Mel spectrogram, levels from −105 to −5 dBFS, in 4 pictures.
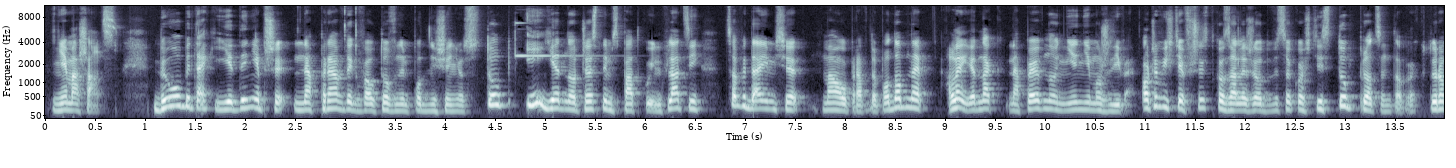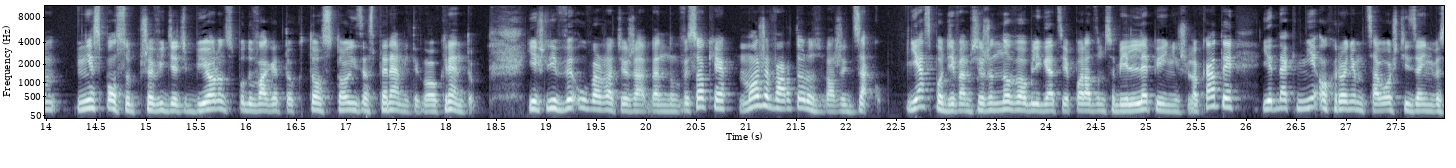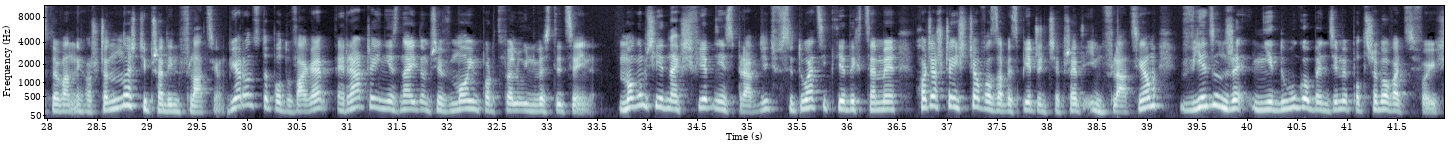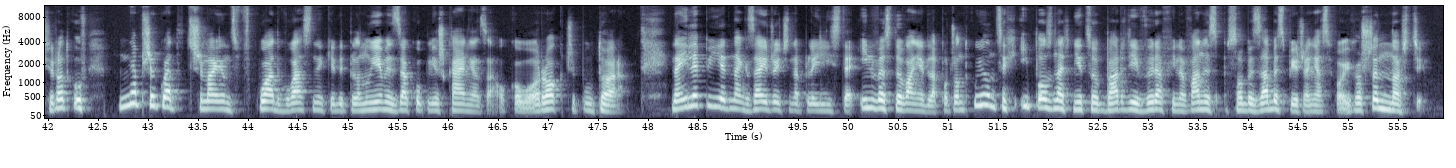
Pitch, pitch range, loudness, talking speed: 175 Hz, 155-200 Hz, -19 LUFS, 150 wpm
